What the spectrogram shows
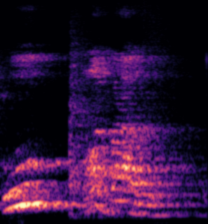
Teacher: ओष्ठ से, मतलब ओठों से बोले जाते हैं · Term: ओष्ठ से बोले जाने वाले स्वर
